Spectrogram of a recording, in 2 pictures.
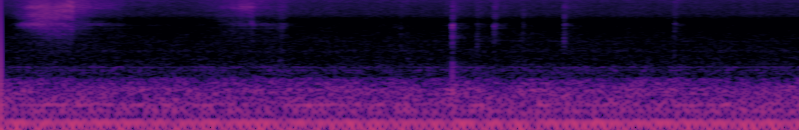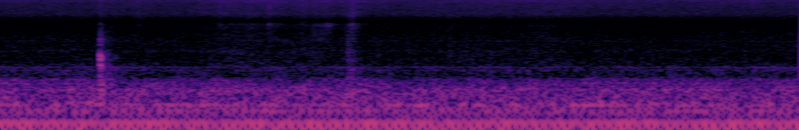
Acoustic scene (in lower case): car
